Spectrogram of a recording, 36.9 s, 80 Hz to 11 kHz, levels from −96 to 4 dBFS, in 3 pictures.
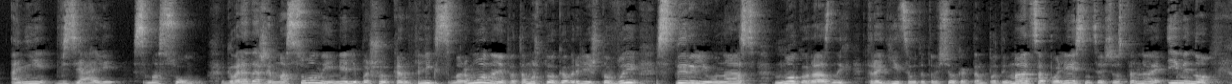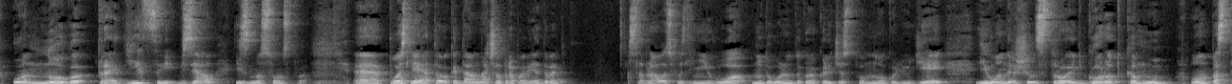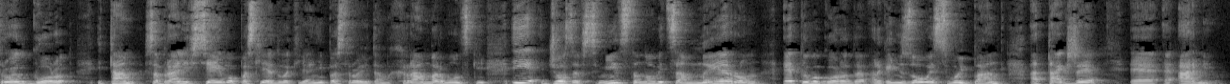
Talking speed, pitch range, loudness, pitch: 145 wpm, 155-205 Hz, -27 LUFS, 180 Hz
